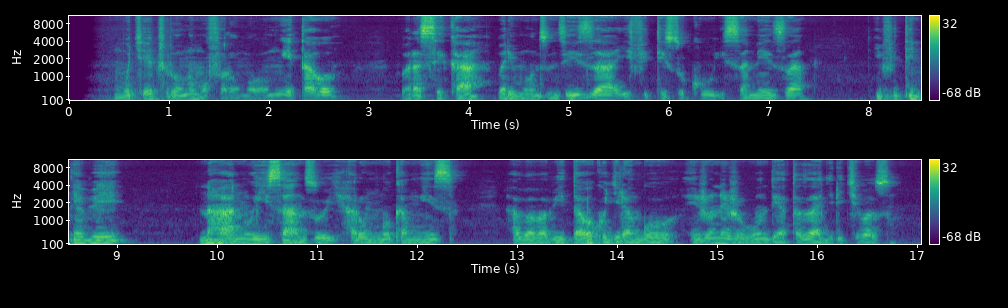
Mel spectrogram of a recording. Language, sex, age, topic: Kinyarwanda, male, 18-24, health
